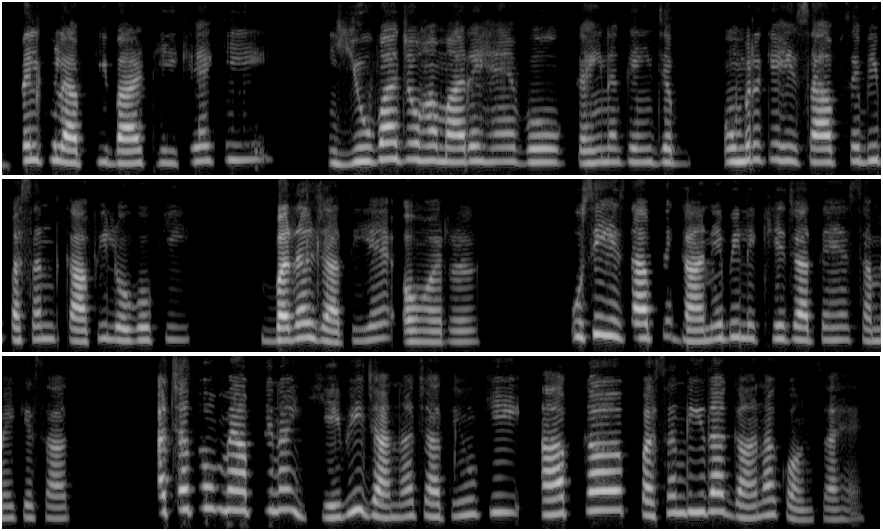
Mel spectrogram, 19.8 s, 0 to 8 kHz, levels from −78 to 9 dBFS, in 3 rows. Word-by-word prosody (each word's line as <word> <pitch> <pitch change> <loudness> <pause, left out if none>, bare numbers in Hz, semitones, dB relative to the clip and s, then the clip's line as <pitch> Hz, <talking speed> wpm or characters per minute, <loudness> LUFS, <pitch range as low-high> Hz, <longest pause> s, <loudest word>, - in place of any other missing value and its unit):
बिल्कुल, 260 -1 +1
आपकी 220 +1 +4
बात 215 +1 +5
ठीक 215 -1 -11
है 255 +1 -2
कि 270 +2 -11 0.6
युवा 245 +4 +5
जो 275 0 -1
हमारे 250 -1 +3
हैं, 240 0 -5
वो 230 +1 -1
कहीं 215 +1 -3
न 235 0 -5
कहीं 230 0 -7
जब 220 -3 -5 0.3
उम्र 255 +3 +2
के 275 +1 -11
हिसाब 230 -2 +2
से 245 - -3
भी 255 +2 -3
पसंद 230 0 -4
काफ़ी 195 +5 +2
लोगों 215 -1 -2
की 220 0 -19 0.6
बदल 240 +4 +8
जाती 200 0 -1
है 240 +3 -6 0.2
और 190 0 -5 0.8
उसी 315 +6 +2
हिसाब 250 -1 +6
से 275 - -13
गाने 205 +3 +2
भी 265 +2 -4
लिखे 235 -1 -6
जाते 220 -1 0
हैं 220 0 -9
समय 200 -1 -9
के 205 +1 -11
साथ। 195 -1 -7 0.7
अच्छा, 300 +4 +4
तो 365 +2 -3
मैं 340 -1 +2
आपसे 330 0 +1
ना 345 +1 -1 0.3
ये 205 0 -3
भी 320 +8 +1
जानना 220 -1 0
चाहती 230 -1 -4
हूँ 260 +1 -6
कि 295 0 -6 0.2
आपका 325 +6 +5 0.2
पसंदीदा 290 +5 +1
गाना 210 +5 -1
कौन-सा 180 -6 -9
है? 175 +1 -17
235 Hz, 165 wpm, -23 LUFS, 215-260 Hz, 0.8 s, बदल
